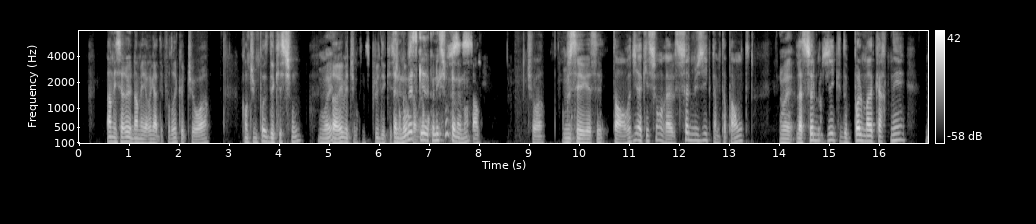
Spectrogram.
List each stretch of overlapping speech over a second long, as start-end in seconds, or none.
6.3-7.8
